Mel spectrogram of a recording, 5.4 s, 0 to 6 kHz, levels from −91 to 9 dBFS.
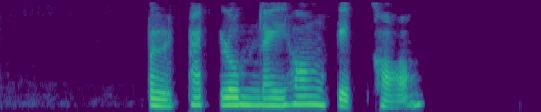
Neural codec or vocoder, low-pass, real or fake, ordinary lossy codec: vocoder, 24 kHz, 100 mel bands, Vocos; 5.4 kHz; fake; MP3, 48 kbps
